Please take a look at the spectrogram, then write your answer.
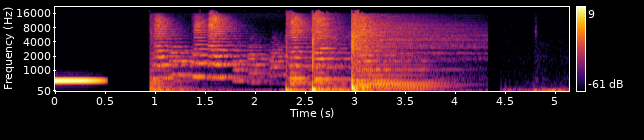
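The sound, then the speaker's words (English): A single clean, mid-pitched time-signal beep on the Mutual Audio Network, announcing 12 o'clock, sounds for about half a second, then after a short pause, loud ringing musical chords swell and slowly fade out. “At the tone, the time will be 12 o'clock.”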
